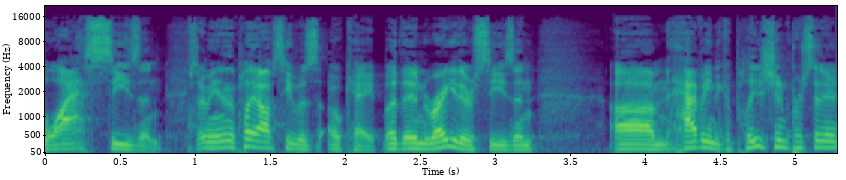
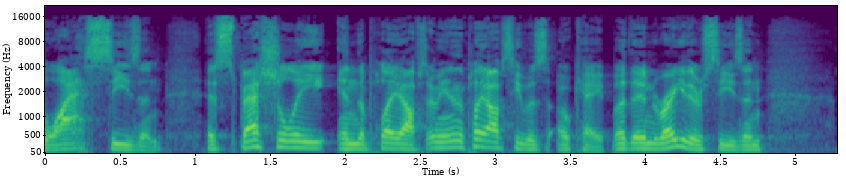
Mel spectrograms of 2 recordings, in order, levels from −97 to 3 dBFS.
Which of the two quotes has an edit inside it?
first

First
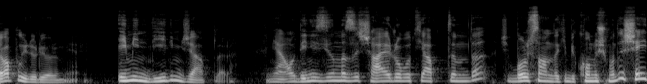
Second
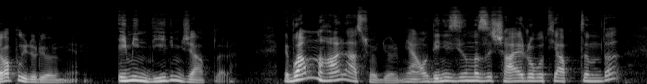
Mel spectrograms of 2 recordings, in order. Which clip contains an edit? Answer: first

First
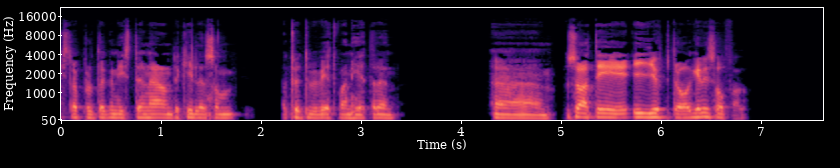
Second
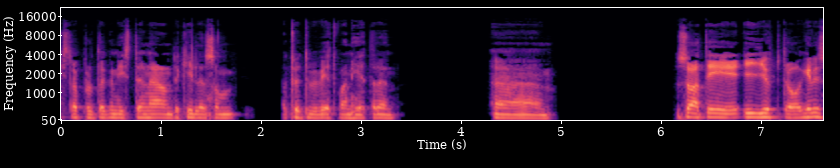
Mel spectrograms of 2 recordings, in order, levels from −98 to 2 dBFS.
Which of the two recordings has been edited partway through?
first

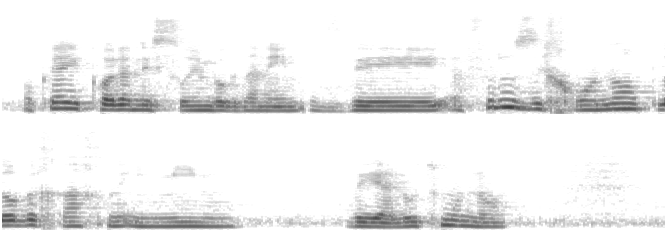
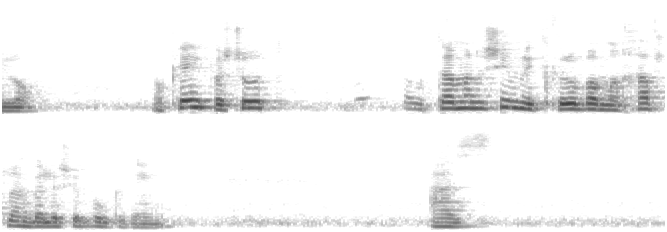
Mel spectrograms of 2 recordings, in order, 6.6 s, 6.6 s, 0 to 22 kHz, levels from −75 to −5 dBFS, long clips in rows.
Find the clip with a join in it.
first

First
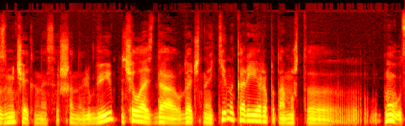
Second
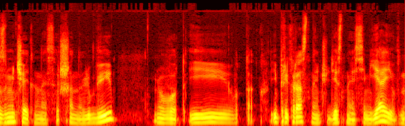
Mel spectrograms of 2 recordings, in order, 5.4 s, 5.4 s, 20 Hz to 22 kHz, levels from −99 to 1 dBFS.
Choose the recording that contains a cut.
first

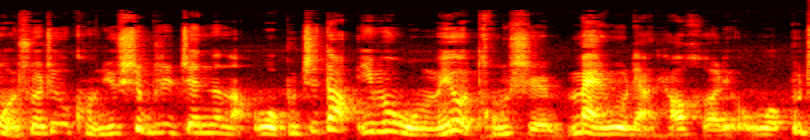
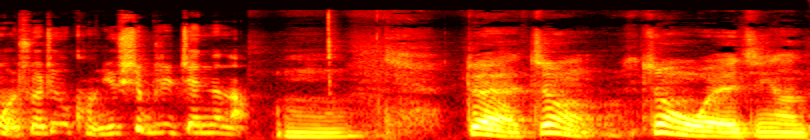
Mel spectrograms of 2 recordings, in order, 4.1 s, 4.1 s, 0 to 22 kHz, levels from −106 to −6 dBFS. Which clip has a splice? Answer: second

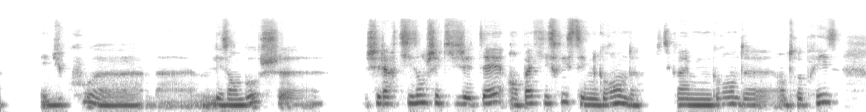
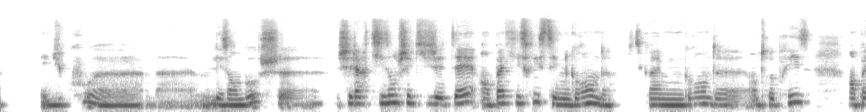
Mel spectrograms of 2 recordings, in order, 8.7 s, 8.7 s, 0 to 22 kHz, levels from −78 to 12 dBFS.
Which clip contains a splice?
second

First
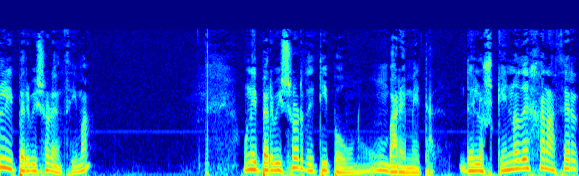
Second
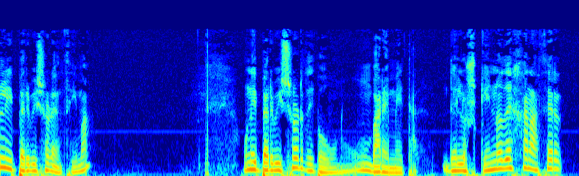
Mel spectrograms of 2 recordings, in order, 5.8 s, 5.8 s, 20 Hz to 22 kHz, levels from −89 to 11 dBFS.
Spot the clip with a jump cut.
second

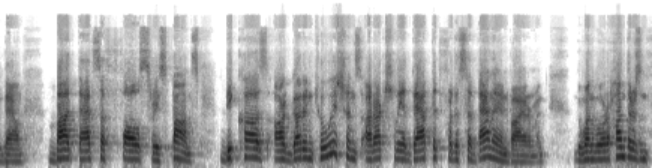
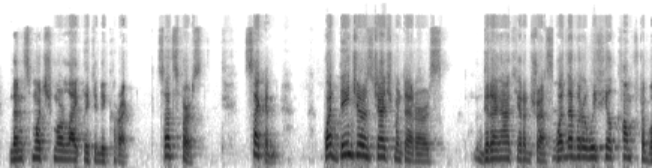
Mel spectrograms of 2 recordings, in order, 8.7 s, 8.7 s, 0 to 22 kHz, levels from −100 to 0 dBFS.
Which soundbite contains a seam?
second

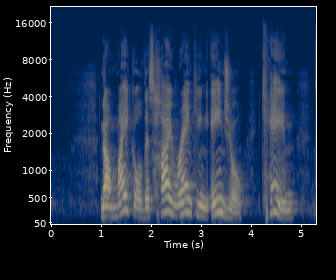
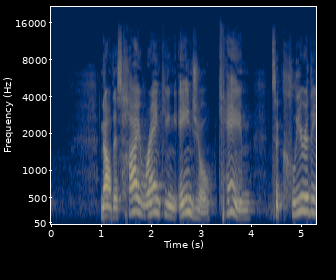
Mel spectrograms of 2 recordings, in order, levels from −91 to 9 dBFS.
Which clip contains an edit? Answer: second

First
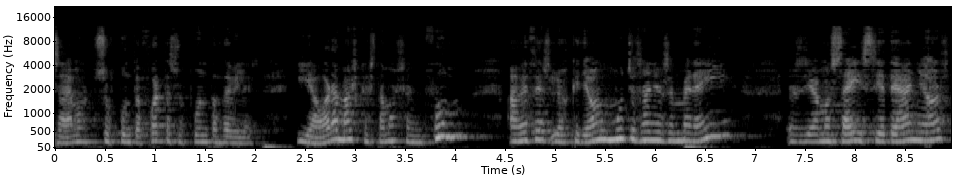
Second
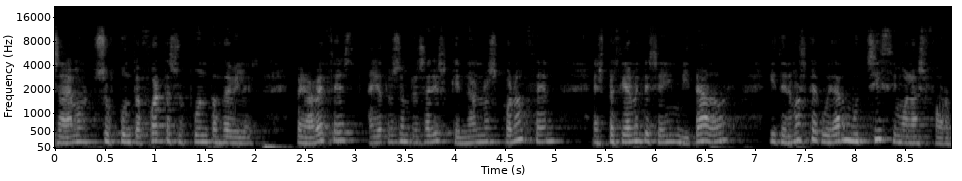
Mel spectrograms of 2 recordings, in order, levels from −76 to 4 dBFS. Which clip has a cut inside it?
first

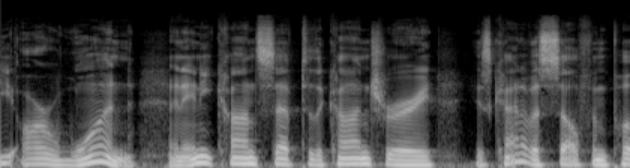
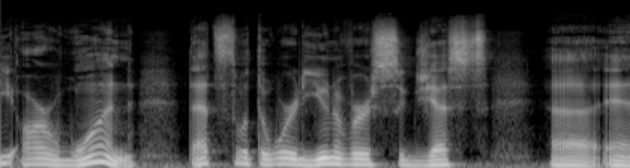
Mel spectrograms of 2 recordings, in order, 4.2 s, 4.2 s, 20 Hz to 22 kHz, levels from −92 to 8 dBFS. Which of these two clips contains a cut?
first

